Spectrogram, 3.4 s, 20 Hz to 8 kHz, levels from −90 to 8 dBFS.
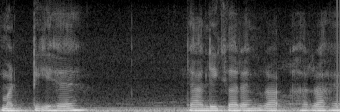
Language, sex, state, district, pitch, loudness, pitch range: Hindi, male, Jharkhand, Ranchi, 140 Hz, -13 LUFS, 135-150 Hz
